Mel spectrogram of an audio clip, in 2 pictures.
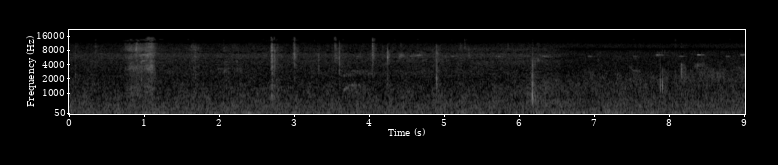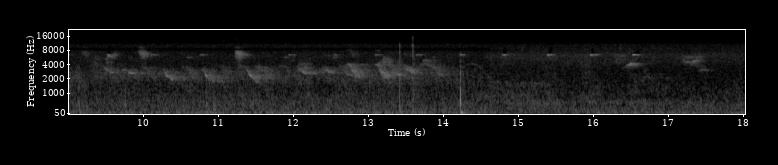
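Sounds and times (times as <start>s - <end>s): faint bird chirps: 3.5s - 4.8s.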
